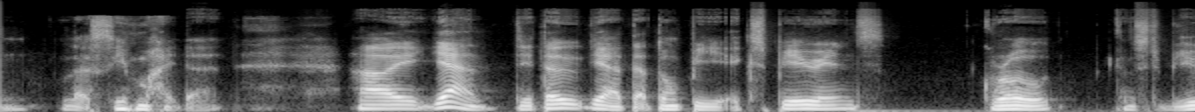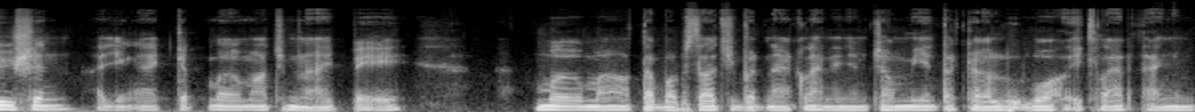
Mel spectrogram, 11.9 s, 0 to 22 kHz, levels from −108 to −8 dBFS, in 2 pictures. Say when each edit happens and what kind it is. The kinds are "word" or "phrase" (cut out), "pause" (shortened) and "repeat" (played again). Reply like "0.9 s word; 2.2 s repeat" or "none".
none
